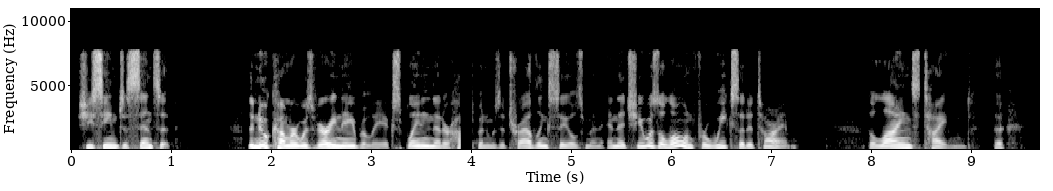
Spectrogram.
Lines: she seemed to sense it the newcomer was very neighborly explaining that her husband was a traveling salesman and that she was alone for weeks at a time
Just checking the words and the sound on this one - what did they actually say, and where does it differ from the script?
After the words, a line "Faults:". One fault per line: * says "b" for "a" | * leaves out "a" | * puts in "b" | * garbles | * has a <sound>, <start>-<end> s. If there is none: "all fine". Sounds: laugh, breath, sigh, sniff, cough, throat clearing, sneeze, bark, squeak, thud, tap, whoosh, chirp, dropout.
she seemed to sense it the newcomer was very neighborly explaining that her husband was a traveling salesman and that she was alone for weeks at a time the lines tightened the
Faults:
* has a dropout, 3.9-4.0 s
* puts in "the lines tightened the"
